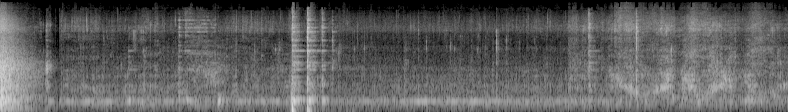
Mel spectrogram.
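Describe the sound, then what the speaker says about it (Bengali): Chicken pieces added to oily spiced masala in a pan for a home-style curry, bringing metal clinks and clattering from a utensil, a soft stirring sizzle and faint background voices. "এই মুহূর্তে আমি চিকেনগুলো সব দিয়ে দেবো।"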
